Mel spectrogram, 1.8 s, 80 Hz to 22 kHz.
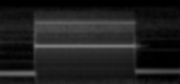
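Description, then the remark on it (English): Steady electronic pitch tones from an 11-second online message thought to be a spy board, a digital equivalent of a number station: a mid tone, then a loud, higher, harsher tone held for about a second, then a lower tone again, with no voices. “each one 11 seconds in length and containing pitch sounds and a blue and red rectangle”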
